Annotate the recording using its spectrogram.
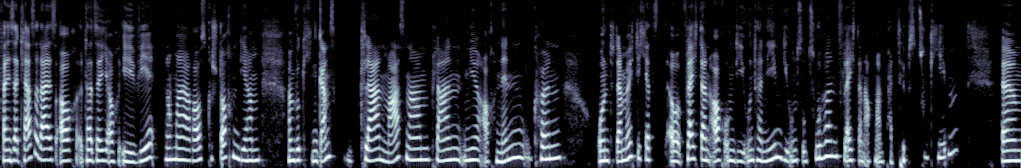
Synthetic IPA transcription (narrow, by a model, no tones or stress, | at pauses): fndiːzɐkl̥asədaːɪsta̰ʊxtʰaːtz̥ɛçlɪçaʊxʔeveːnɔχmaːlhɛʁaʊsɡ̥əʃtɔχn̩diːhaːm̩haːbm̩vɪɐklɪçn̩ɡant͡skl̥aːʁ̞ənmaːsnaːmənpʰl̥aːnmiːɐʔa̰ʊxnɛnənkʰœnənʔʊntd̥aːmœçtəɪçjɛt͡stʔfɪlaɪçt̚d̥anʔa̰ʊxʔʊ̰mdiːʔʊntɐneːməndiːʊ̰nsz̥oːt͡suːɦøːʁənfɪlaɪçt̚d̥ana̰ʊxma̰ːlnpʰaːɐtʰɪpst͡suɡeːbm̩ʔɛːm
